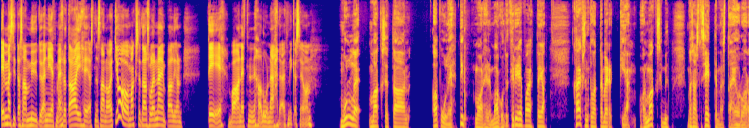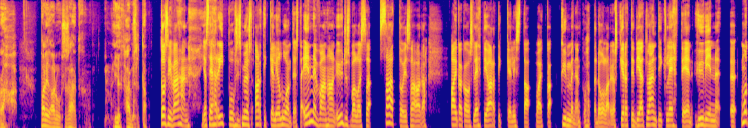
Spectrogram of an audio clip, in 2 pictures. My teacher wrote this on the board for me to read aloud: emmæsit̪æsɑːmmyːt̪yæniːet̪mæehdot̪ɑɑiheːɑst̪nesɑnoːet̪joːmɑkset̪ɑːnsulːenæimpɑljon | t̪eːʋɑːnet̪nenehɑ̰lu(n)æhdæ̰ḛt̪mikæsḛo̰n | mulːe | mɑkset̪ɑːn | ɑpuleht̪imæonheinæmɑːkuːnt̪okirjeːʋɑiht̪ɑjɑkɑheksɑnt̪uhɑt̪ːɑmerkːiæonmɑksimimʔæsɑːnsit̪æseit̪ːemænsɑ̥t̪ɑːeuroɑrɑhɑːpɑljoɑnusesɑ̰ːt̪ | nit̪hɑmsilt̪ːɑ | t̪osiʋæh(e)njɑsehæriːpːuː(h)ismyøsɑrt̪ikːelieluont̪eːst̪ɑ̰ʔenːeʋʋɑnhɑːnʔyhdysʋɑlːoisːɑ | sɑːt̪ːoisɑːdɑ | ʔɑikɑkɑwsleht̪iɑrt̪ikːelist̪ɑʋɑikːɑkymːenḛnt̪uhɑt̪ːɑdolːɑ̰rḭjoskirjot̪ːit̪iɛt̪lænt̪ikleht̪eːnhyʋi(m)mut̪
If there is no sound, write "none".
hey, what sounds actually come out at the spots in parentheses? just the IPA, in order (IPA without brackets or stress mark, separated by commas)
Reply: n, æ, s, n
